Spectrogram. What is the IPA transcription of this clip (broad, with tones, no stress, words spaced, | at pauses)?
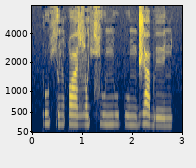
ɾu˩çɤ˩ɲ qʷa˩ɮɔ˩ç ɕu˩ɲu˩ pu˩ɲd͡ʒa˦˨be˩ɲ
